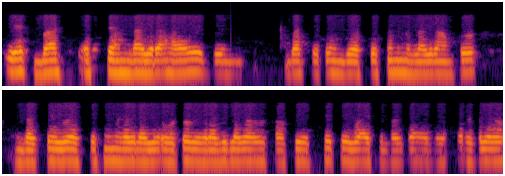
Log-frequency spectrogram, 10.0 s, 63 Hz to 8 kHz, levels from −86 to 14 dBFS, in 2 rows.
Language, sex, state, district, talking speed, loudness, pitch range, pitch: Hindi, male, Bihar, Jamui, 150 wpm, -18 LUFS, 130-140 Hz, 135 Hz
